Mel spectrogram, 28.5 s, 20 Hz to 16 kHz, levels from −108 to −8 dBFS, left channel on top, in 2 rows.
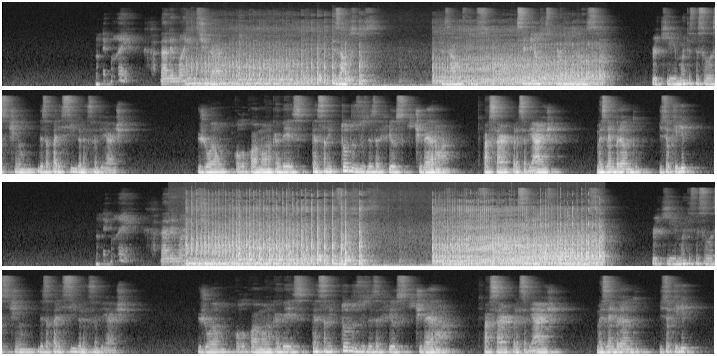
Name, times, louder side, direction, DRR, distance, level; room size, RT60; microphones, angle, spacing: voice 1, 1.9-2.6 3.0-4.5 6.6-7.5 8.8-9.7 10.3-11.9 13.0-16.7 18.2-23.2 23.9-25.3 26.2-27.1 27.4-27.9, left 5 dB, 55° left, 6 dB, 0.5 m, -25 dB
sound 1, 3.4-12.1, right 6 dB, 85° right, 0.4 m, -23 dB
7.6 x 6.7 x 4.7 m, 0.75 s
head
